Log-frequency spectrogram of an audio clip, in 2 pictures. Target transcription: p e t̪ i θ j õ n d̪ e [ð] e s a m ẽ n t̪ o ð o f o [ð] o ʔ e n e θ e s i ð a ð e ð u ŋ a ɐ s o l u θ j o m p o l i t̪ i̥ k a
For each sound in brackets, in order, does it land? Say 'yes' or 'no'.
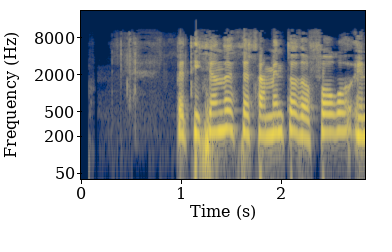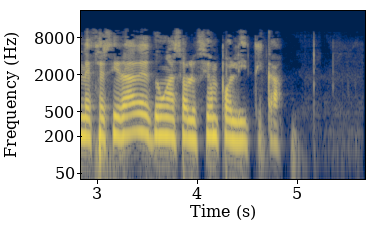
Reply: no, no

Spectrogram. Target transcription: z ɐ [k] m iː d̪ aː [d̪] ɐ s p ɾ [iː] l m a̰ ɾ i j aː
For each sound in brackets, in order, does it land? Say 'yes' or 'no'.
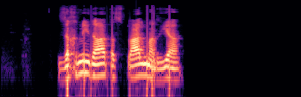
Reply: no, no, no

